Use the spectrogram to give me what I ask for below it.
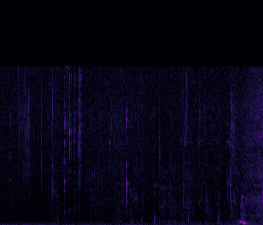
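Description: Faint chewing and biting as people taste a dish made with the Toskana-Brise seasoning, soft and low throughout, with one slightly louder crunchy bite near the end.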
